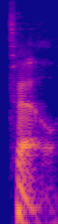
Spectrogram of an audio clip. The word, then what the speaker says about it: Viettel: Viettel. So Viet, like Vietnam, VIET I'll put it in the TEL.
